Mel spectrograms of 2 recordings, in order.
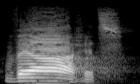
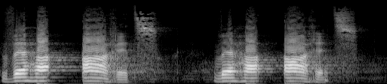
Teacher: Помните, мы с вами говорили, что когда вы читаете, особенно на стыке двух гласных, «алев» означает, что нужно сделать остановку. И потом следующую букву, следующий слог, точнее сказать, начать с твердой атаки. · Shown in: second take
